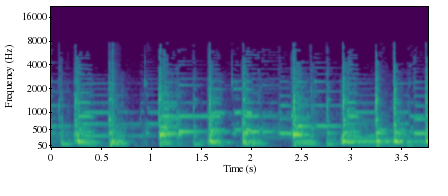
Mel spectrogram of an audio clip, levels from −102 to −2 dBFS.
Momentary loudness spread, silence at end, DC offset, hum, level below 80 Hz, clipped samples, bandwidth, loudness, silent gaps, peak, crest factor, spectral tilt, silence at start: 6 LU; 0 s; under 0.1%; none; -52 dBFS; under 0.1%; 7.6 kHz; -31 LUFS; none; -8 dBFS; 22 dB; -6.5 dB/octave; 0 s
